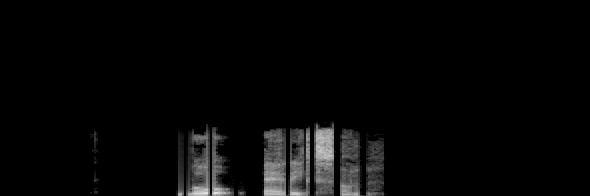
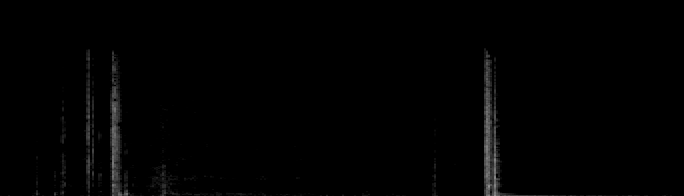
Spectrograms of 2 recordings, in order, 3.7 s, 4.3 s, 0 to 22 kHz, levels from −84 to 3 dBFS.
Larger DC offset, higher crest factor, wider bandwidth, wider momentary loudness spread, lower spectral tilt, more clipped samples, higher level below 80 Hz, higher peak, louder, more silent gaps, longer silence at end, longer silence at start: neither; second, 20 dB vs 34 dB; second, 8.4 kHz vs 16 kHz; first, 20 LU vs 17 LU; about the same, -2.5 dB/octave vs -1.5 dB/octave; neither; first, -58 dBFS vs -66 dBFS; first, -2 dBFS vs -16 dBFS; first, -17 LUFS vs -42 LUFS; first, 1.53-1.64 s vs none; first, 1.45 s vs 1.05 s; first, 1.15 s vs 0.7 s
